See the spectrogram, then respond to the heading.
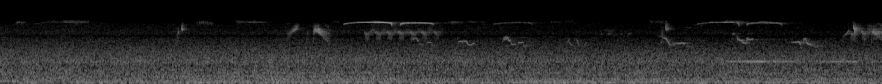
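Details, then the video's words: Cedar waxwings give thin, very high, hissing trills in scattered bursts, with other brief chirps over a steady low traffic rumble. "Cedar waxwings calling"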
